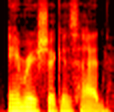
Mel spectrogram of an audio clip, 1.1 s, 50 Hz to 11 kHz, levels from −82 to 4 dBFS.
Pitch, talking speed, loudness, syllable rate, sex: 100 Hz, 210 wpm, -17 LUFS, 6.1 syllables/s, male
